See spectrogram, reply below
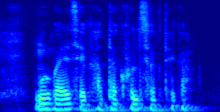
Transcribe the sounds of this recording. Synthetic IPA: mubajlsekʰat̪akʰulsəkt̪eka

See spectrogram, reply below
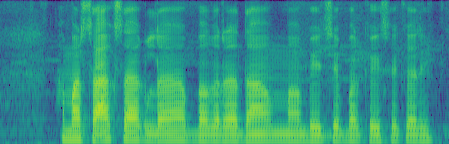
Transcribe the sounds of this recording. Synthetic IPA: həməɾsaksakʰlabəɡɾad̪amːebet͡ʃep̬əɾkəɪsekəɾi

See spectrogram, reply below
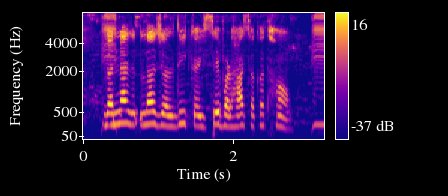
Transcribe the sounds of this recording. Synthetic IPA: ɡənːalad͡ʒəld̪ikəɪsebəɽ̤asəkət̪hə̃

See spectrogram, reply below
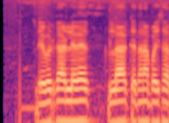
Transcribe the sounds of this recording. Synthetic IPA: leʋeʈkaɾɖleʋe | laket̪ənapəjsa

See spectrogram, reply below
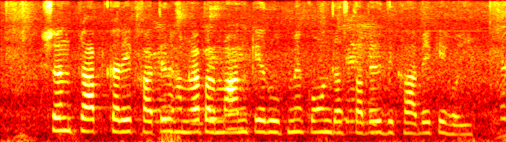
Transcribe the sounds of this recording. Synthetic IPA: ʃɐnpɾaːp̚t̪kɐɾexaːt̪ɪɾɦɐmɾapɐɾmaːnkeɾuːpmẽkɔːnd̪ɐst̪aːʋeːd̪d̪ɪkʰaːʋekeɦoːiː

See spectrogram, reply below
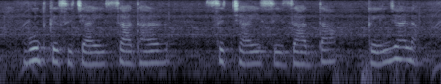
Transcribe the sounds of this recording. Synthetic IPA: bʱud̪ɡəsət͡ɕaisad̪ʱaɾən | sətːɕaisezad̪a | kəild͡ʑala

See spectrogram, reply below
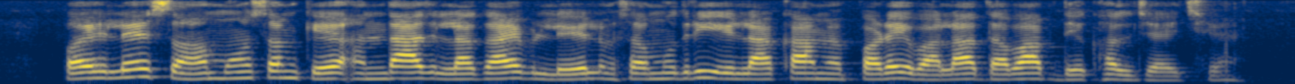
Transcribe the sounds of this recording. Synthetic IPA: pəɦilesə̃mɔsəmkeənd̪ad͡ʒləɡaeblelsəmud̪ɾiilakamepəɽɛβalad̪əβabd̪ekʰəld͡ʒajt͡ʃʰɛ

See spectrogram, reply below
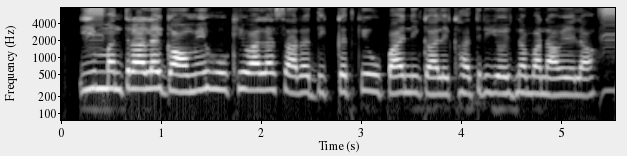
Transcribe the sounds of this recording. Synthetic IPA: iːmə̃nt̪ɾaːləjɡãːʊmẽɦoːkʰeʋaːlasaːɾad̪ɪkːət̪keʊpaːjnɪkaːlekʰaːt̪ɪɾijoːd͡ʒnabɐnaːʋeːlaː

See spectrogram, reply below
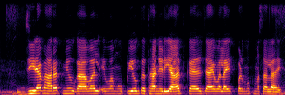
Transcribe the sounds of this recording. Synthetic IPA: d͡ʒiɾabʱaɾət̪meuɡaʋəleʋəmupjoɡ̚t̪ət̪ʰaniɾjad̪kəeld͡ʒaeʋalaek̚pəɾmukʰməsalaɦɛ

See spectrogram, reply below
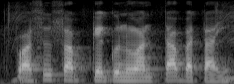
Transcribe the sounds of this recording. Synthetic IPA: pasusɐb̚keɡʊnwant̪abət̪aːi

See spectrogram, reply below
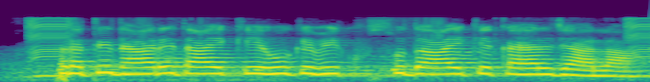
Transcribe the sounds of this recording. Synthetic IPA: pɾɐt̪id̪ʱaːɾɪt̪aːjkeːɦukebʱikʰʊ̥sud̪aːjkekɐɦəld͡ʒaːlaː

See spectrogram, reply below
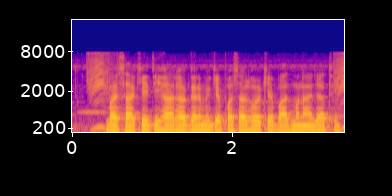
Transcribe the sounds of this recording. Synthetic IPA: bəːsakʰit̪ɪɦaːɾɦəɡəɾmikepʰəsəlɦokebaːd̪mənaːed͡ʒaːt̪ʰi

